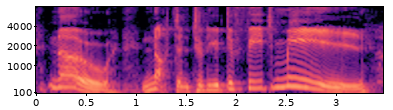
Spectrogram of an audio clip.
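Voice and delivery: high, slowing villain refusal; undead lord. A narrator's reading. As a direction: refuse grandly, stretching the last words.

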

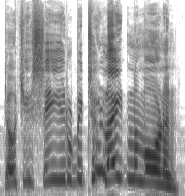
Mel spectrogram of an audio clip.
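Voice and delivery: high, desperate warning; agitated high-voiced protest; crying out. A narrator's reading. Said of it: "Dooley cried".

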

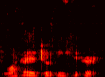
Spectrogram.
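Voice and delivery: soft, high-pitched tender question; hushed, gentle voice of God. Acted. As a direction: ask it gently, as to someone fragile. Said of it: "He's very gentle".

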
